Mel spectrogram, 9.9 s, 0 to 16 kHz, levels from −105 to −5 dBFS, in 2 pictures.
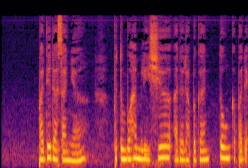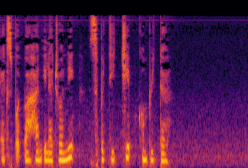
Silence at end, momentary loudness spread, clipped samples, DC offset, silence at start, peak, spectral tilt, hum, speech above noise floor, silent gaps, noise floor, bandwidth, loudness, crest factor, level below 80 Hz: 1.6 s; 10 LU; under 0.1%; under 0.1%; 0.8 s; -4 dBFS; -5.5 dB/octave; none; 36 dB; none; -57 dBFS; 11.5 kHz; -22 LUFS; 18 dB; -48 dBFS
